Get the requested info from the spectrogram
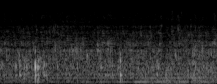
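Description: Water trickling and pouring steadily, with a faint low hum under it and a couple of small ticks.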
